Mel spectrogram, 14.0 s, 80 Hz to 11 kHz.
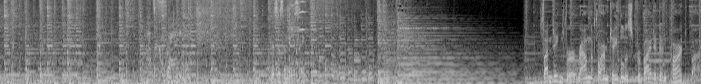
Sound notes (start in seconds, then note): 4.0 frying pan sizzles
